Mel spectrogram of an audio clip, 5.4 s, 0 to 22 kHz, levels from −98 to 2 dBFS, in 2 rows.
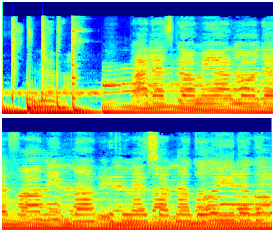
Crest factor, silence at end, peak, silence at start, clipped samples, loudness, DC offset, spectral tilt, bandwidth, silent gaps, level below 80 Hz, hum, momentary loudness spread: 10 dB; 0 s; 0 dBFS; 0 s; under 0.1%; -12 LUFS; under 0.1%; -5.5 dB/octave; 14 kHz; none; -14 dBFS; none; 2 LU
